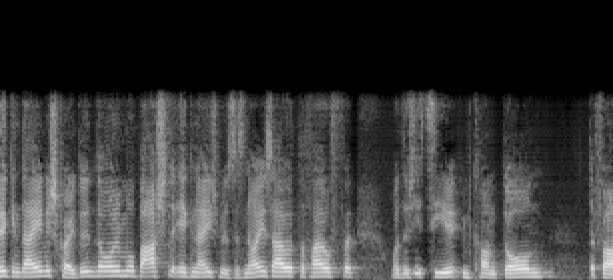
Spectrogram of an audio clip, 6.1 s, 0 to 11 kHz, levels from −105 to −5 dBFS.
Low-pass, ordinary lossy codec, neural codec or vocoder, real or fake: 7.2 kHz; none; codec, 16 kHz, 0.5 kbps, X-Codec, WavLM features, trained on Multilingual LibriSpeech; fake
